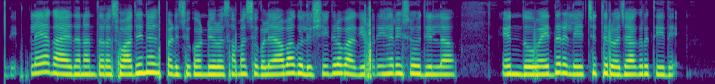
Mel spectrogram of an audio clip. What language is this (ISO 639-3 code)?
kan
